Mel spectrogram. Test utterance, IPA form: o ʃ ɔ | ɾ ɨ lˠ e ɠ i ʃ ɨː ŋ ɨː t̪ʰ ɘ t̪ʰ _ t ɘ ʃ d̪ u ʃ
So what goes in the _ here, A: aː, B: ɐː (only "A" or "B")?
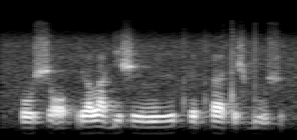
B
